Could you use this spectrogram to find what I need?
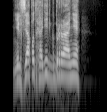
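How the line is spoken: Loud, fearful. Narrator (Russian): тут же выдал Айкс, тоже громко, будто боялся, что если я его не расслышу, то прикончу на месте

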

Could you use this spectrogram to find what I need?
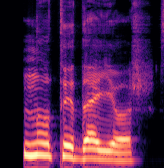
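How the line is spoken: Laughing. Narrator (Russian): смеялась Мицука

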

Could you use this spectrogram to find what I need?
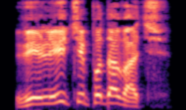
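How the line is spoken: Loud shout. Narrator (Russian): Дебре громко крикнул

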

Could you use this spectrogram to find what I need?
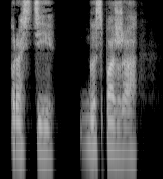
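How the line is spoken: Mumbling. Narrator (Russian): бормочет

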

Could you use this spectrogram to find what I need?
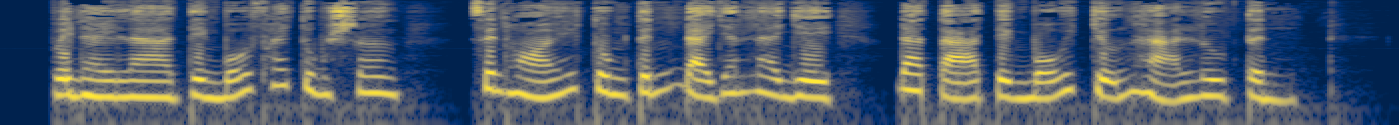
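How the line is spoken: Smiling speech. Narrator (Vietnamese): Lệnh Hồ Xung mỉm cười nói

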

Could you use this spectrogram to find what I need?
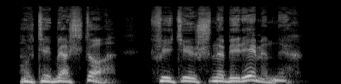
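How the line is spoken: Growl. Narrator (Russian): прорычал я

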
